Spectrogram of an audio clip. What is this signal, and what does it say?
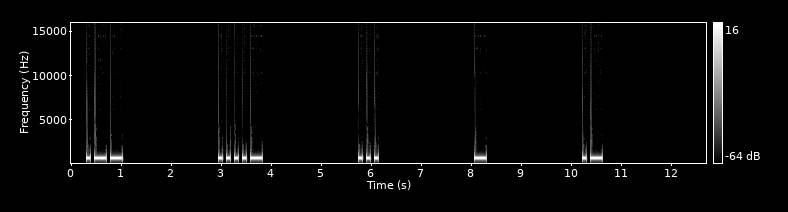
Morse code, heard as a keyed tone, about 15 wpm, spaced as for 4 wpm, 700 Hz. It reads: W4STA
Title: USA Call Signs - 5 Characters - 8x Character Spacing - 15wpm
